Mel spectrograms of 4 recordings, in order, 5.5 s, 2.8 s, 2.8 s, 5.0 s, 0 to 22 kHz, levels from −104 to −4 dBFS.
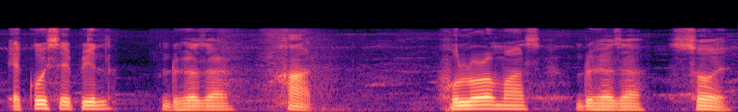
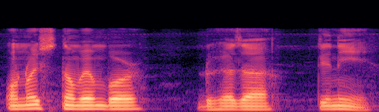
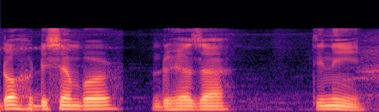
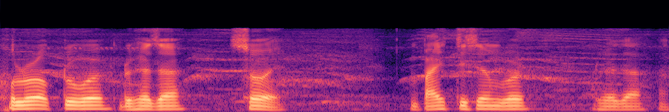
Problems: background sounds at intervals, background conversations at intervals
